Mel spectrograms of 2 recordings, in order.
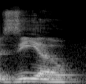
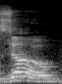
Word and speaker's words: Zi-O: yeah just take that in a Kamen Rider Zeo not zou Zeo you know the old-school Conrad this clown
